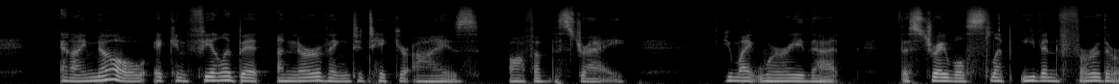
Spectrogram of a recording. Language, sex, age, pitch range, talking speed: English, female, 40-59, 135-165 Hz, 145 wpm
